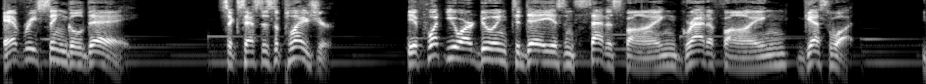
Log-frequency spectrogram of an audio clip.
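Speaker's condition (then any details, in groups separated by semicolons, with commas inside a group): No condition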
